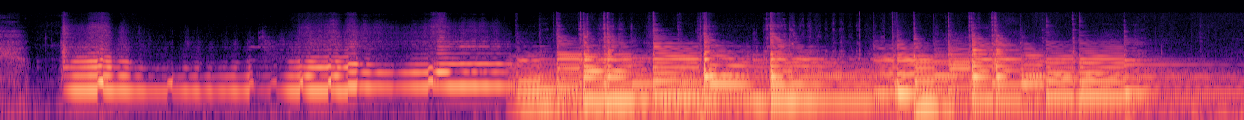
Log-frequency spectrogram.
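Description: Shakuhachi, a Japanese bamboo end-blown flute, playing slow held notes with small flicks and breath. About five seconds in, a plucked lute-type string instrument takes over with a quick run of notes.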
